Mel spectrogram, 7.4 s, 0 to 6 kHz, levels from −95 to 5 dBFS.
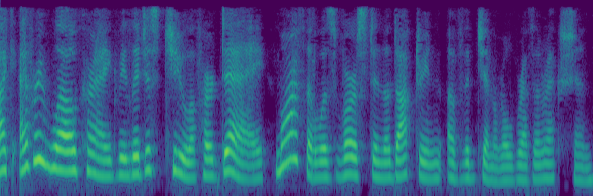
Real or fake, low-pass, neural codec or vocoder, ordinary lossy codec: fake; 5.4 kHz; codec, 16 kHz in and 24 kHz out, 0.6 kbps, FocalCodec, streaming, 2048 codes; MP3, 32 kbps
